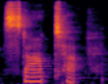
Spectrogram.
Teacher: Here we have start and up. Now again, the first word ends in the consonant t, and the next word starts with the vowel sound and so we link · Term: catenation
